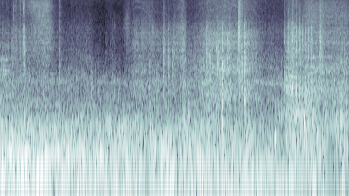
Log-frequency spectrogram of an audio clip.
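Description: A car engine hums low and steady, with a faint rise in road noise as the vehicle rolls slowly to a stop outside a house in a cul-de-sac near the border between Grapevine and Southlake. No one speaks.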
